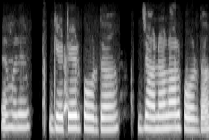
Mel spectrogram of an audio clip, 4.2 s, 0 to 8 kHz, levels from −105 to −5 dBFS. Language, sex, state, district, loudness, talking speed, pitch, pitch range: Bengali, female, West Bengal, Malda, -15 LUFS, 85 wpm, 260 Hz, 245-275 Hz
